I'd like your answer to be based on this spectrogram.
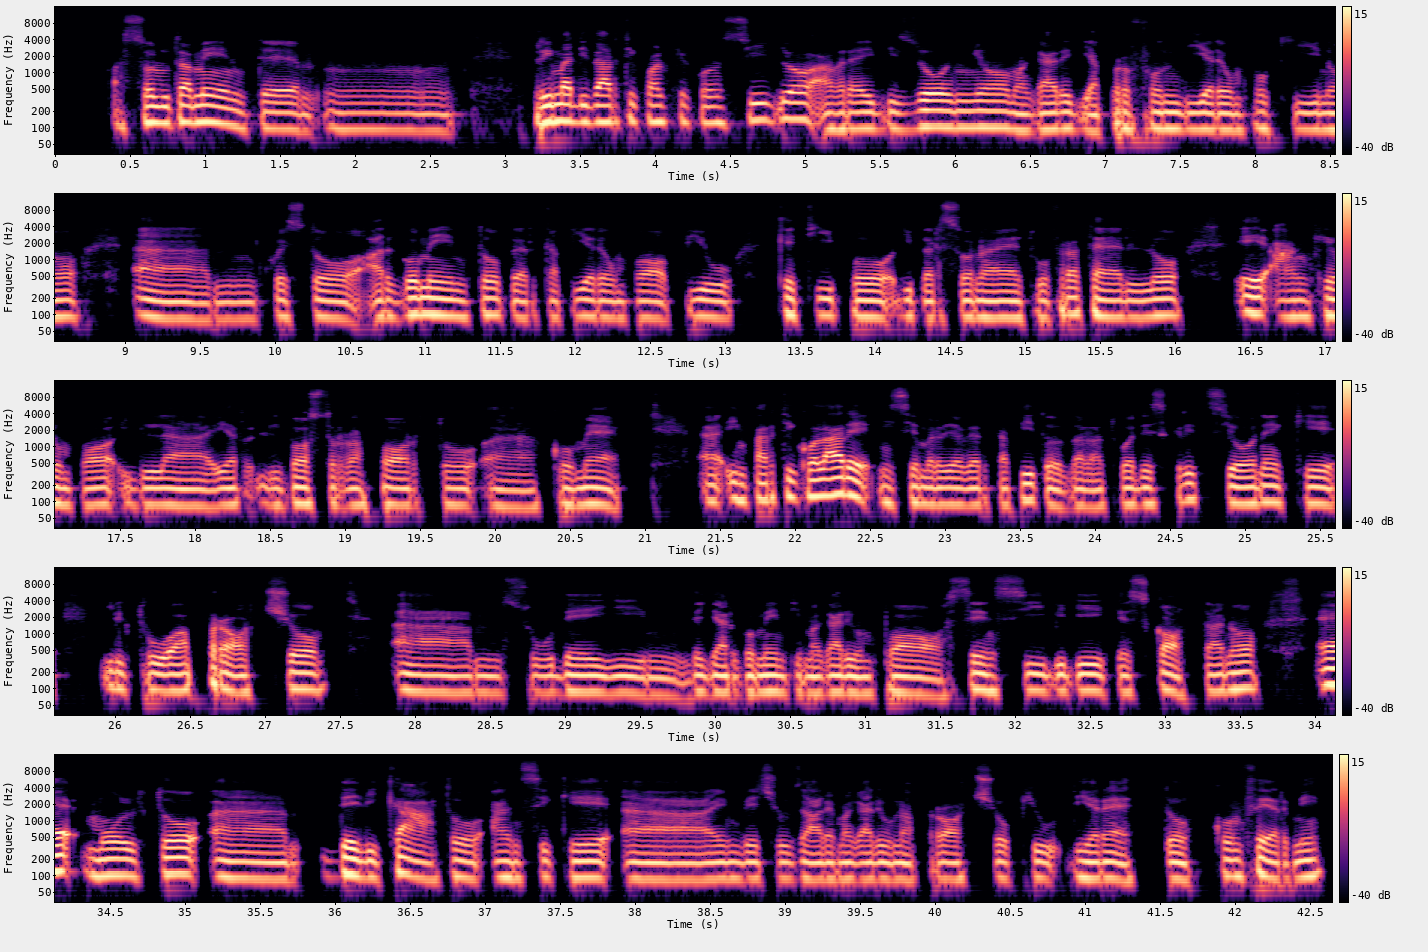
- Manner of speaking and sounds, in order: static; drawn out: "Mhmm"; tapping; drawn out: "ehm"; stressed: "diretto"
- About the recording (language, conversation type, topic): Italian, advice, Come posso bilanciare onestà e sensibilità quando do un feedback a un collega?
